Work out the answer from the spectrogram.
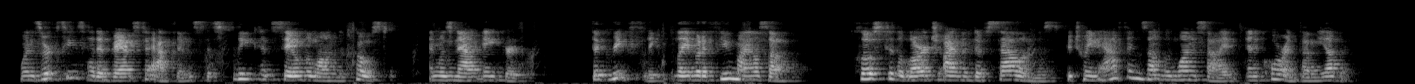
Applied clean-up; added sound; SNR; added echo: neural mask model DeepFilterNet 3.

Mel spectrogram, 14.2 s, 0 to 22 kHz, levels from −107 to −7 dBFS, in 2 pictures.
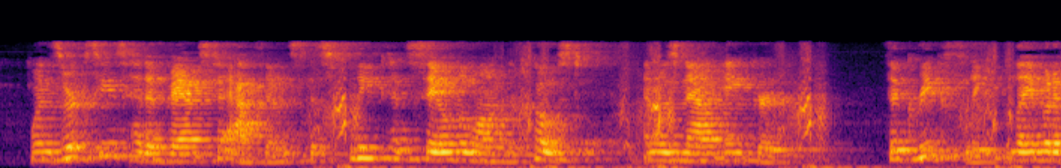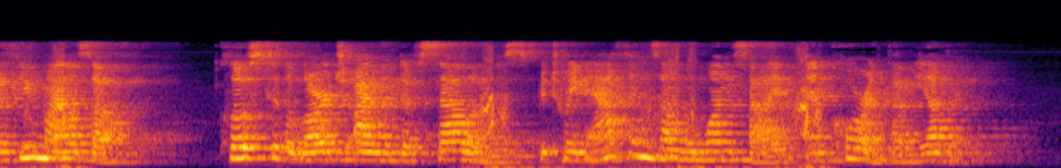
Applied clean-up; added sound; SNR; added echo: none; Zipper (clothing); 12 dB; reverberation time 0.8 s.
